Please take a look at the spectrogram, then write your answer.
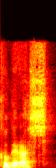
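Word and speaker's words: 凩: It's pronounced kogarashi.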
